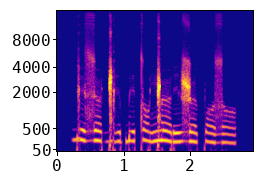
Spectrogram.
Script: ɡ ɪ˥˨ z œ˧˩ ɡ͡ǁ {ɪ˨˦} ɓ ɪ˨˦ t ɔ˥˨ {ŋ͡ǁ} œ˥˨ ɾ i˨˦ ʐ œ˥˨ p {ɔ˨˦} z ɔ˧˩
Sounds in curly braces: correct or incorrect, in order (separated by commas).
incorrect, correct, incorrect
